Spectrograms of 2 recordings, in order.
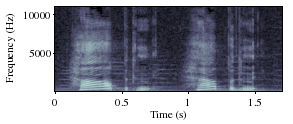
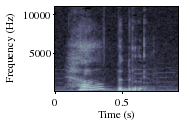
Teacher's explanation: you connect helped and me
